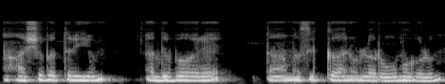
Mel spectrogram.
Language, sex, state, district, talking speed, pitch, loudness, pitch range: Malayalam, male, Kerala, Wayanad, 65 wpm, 185 Hz, -13 LUFS, 180-205 Hz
